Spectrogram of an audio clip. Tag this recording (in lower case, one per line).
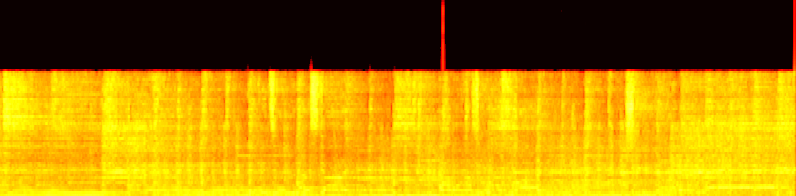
music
